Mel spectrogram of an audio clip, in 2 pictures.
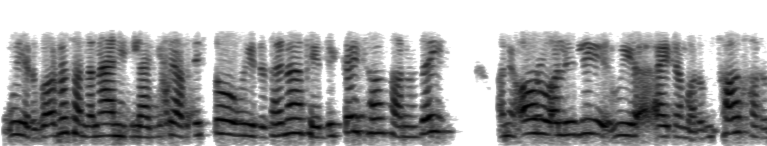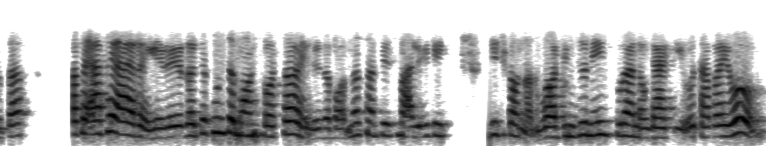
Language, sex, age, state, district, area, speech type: Nepali, female, 45-60, West Bengal, Jalpaiguri, urban, conversation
